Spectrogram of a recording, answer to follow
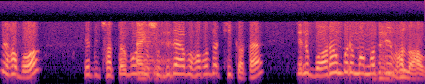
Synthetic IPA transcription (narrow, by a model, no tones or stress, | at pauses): biɦɔbɔ | d͡ʒɔd̪it͡ʃʰɔt̪ːɔɾbɔɾɔsubid̪ʱaɛbɔɦɔbɔnt̪ɔʈʰikɔt̪ʰa | kinubɔɾɔmpuɾemɔmɔt̪ekebʱɔlɔɦɔb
